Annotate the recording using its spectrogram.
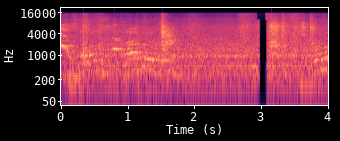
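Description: Several people's voices talking and calling over one another, indistinct chatter with no clear words. The sound cuts out for an instant about three seconds in.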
